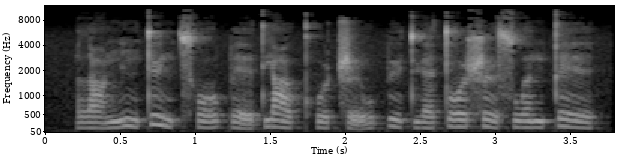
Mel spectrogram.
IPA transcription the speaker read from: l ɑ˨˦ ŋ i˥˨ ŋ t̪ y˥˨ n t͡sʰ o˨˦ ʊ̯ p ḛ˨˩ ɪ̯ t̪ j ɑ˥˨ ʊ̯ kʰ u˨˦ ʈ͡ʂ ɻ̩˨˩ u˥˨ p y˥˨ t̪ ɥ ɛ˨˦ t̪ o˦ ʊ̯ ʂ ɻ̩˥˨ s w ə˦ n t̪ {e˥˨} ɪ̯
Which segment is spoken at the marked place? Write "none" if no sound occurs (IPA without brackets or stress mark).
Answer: e˥˨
